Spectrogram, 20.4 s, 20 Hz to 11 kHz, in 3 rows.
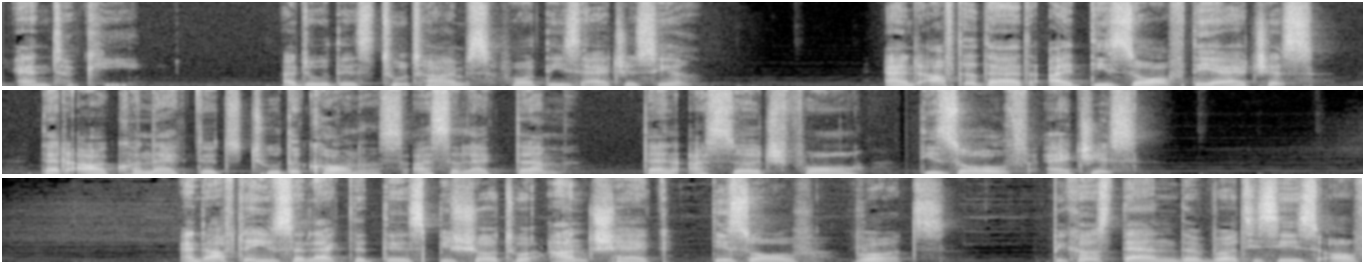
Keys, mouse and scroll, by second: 1.8 Return, 3.6 click, 4.7 shift+click, 5.5 shift+click, 6.3 shift+click, 6.7-7.1 scroll down 1, 7.2-17.6 shift+middle drag, 7.9-9.4 scroll down 1, 9.4 F3, 10.5 s, 17.2-17.6 scroll down 2, 17.6 click.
